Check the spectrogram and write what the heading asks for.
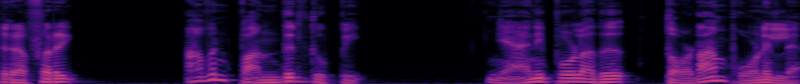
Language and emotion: Malayalam, disgusted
